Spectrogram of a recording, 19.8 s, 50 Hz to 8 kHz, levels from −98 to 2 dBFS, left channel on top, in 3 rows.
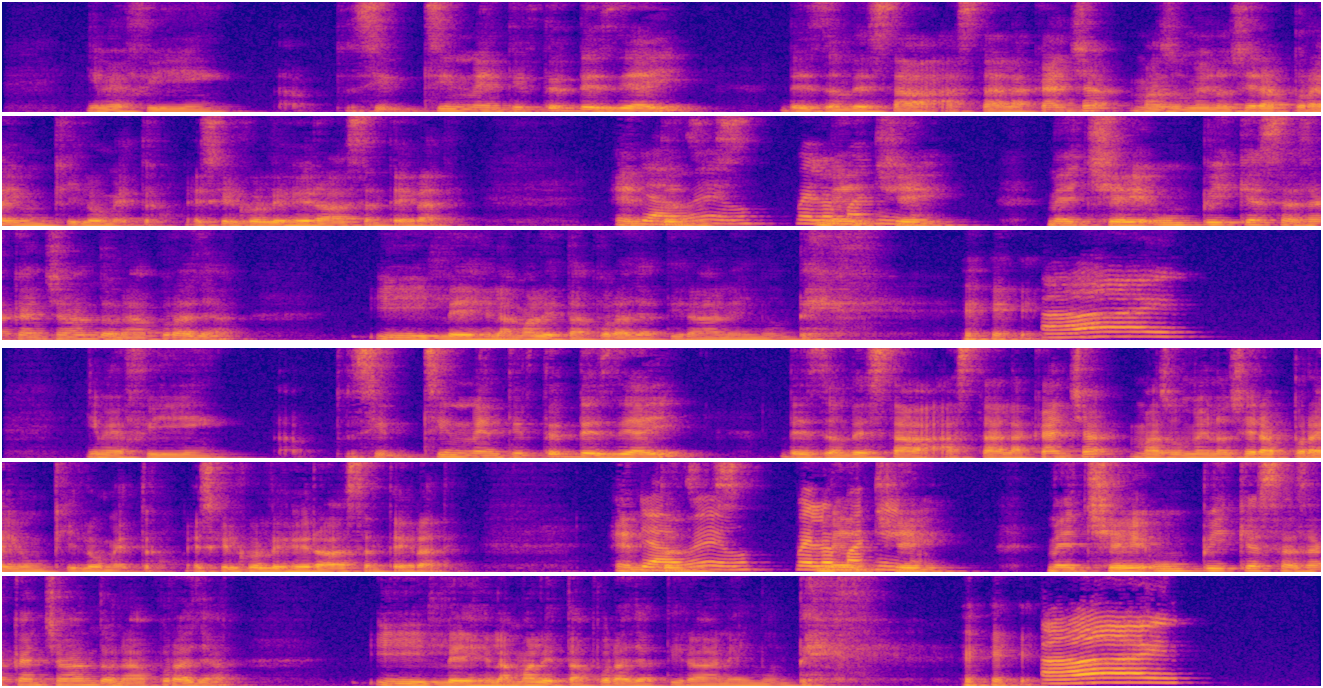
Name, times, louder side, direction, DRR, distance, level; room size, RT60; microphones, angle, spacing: voice 1, 0.4-1.1 1.7-3.5 3.9-8.9 9.6-10.2 10.7-11.3 11.8-14.4 15.1-17.7 18.0-18.4, right 1 dB, 30° right, 0.9 m, -22 dB
voice 2, 9.8-11.2 18.4-19.1, right 6 dB, 80° right, 0.8 m, -19 dB
6.5 x 5.0 x 6.1 m
head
